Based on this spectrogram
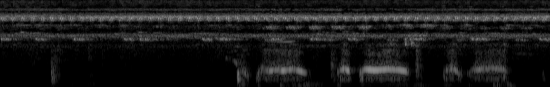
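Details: Cuckoo calling in nature, a real wild bird: several mid-pitched hollow notes, some paired as a short rising note and a longer level one, over a steady high insect drone.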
